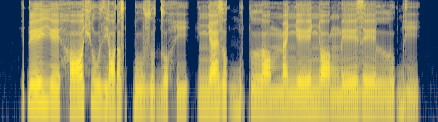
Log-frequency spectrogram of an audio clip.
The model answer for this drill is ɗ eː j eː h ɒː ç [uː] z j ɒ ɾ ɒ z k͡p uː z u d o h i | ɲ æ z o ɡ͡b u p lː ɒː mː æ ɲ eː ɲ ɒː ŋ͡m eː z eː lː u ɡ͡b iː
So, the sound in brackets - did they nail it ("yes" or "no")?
yes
